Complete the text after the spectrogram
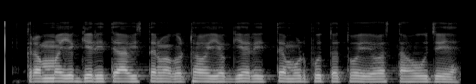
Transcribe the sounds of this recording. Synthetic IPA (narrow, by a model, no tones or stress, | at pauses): kɾəmːãjoɡjəɾit̪eaʋɪst̪aɾmãɡʱoʈʰaʋojoɡjəɾit̪emuɽput̪ːət̪ʰʋoʋjəʋəst̪ʰaɦoʋĩd͡ʒoje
